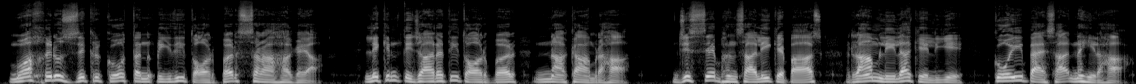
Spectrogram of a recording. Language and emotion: Urdu, neutral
